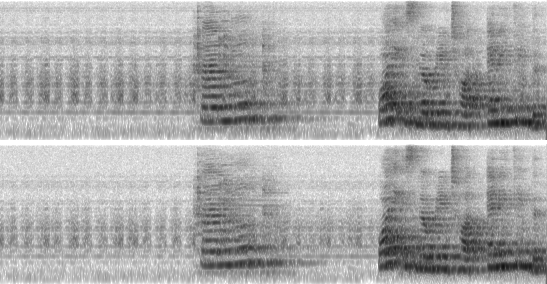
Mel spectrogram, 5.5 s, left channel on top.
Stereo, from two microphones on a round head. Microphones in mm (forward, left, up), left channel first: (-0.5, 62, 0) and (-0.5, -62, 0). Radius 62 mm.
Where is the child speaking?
30° left (ahead or behind), 1.1 m.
